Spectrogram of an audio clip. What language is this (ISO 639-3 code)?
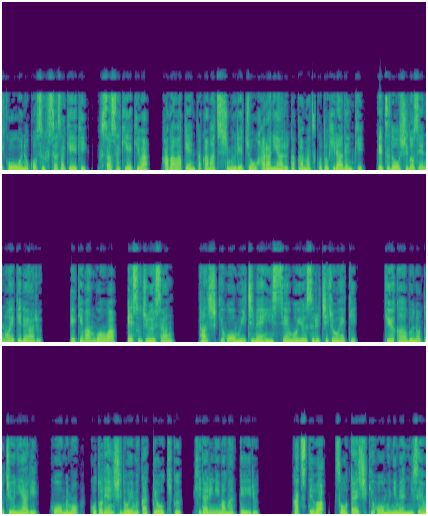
jpn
